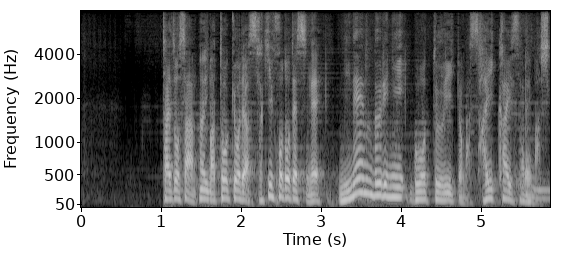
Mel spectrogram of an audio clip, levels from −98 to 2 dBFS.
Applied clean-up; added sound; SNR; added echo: neural separator model SepFormer DNS4.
